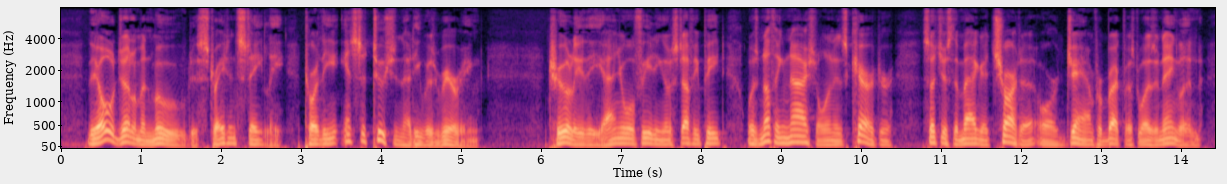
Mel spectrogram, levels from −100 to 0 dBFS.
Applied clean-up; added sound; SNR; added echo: none; none; none; none.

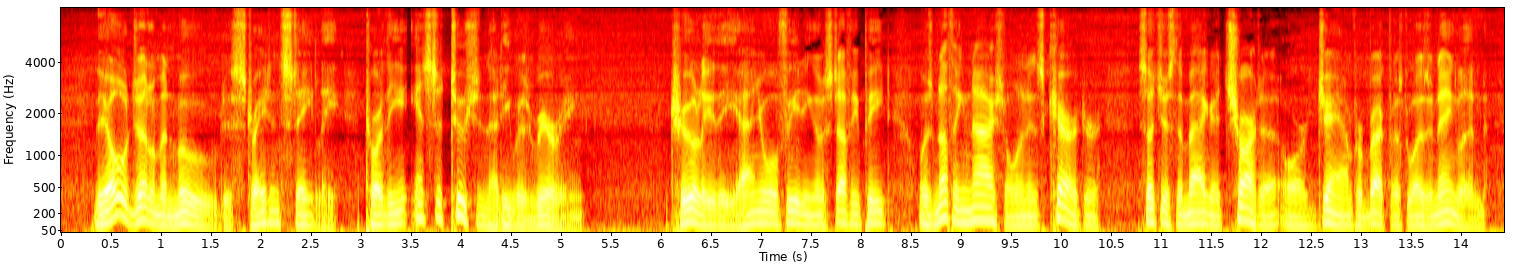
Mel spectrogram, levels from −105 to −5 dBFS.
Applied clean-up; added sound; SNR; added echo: neural mask model Resemble Enhance denoiser.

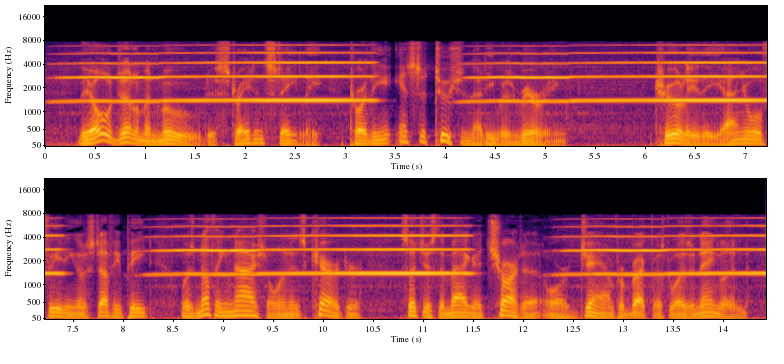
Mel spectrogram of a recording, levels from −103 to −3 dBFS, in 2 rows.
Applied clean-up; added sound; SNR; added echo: none; Bowed string instrument; -3 dB; none.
